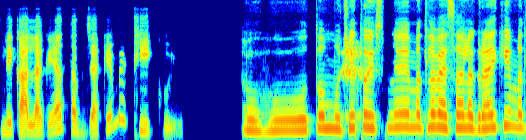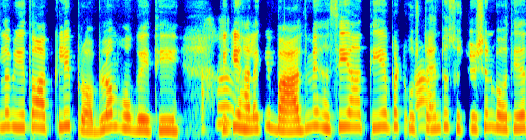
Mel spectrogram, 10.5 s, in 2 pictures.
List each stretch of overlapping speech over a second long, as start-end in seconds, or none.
none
